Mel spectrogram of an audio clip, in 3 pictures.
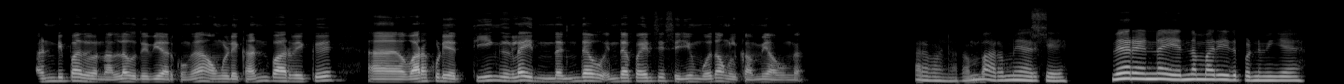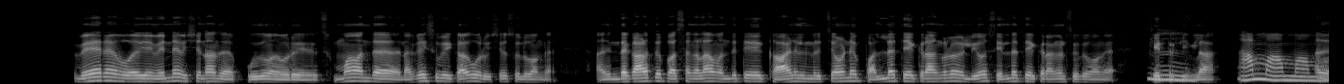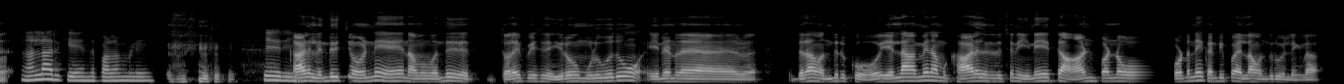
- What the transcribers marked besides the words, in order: throat clearing; other background noise; laugh
- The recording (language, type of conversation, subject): Tamil, podcast, திரை நேரத்தை எப்படிக் குறைக்கலாம்?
